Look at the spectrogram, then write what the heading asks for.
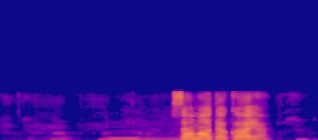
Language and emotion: Russian, angry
